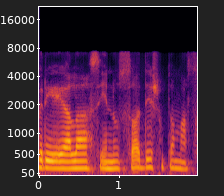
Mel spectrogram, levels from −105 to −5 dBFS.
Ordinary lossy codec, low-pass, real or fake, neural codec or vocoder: none; 7.2 kHz; fake; codec, 16 kHz, 2 kbps, X-Codec, HuBERT features, trained on LibriSpeech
